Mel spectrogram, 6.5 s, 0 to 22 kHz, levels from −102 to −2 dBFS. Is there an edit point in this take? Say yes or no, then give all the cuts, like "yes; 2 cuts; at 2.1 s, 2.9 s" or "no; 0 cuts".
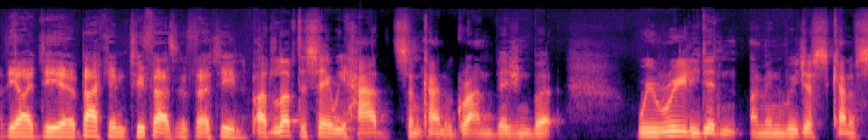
no; 0 cuts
